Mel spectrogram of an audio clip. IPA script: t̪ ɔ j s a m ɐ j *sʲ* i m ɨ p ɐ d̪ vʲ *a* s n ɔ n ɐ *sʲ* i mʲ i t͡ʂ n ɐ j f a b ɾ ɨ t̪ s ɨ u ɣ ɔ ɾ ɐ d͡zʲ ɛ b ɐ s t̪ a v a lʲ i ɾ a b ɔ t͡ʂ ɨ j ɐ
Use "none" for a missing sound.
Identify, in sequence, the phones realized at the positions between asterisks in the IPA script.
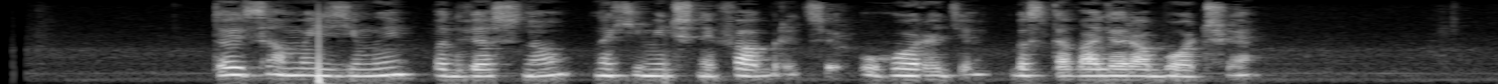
zʲ, a, xʲ

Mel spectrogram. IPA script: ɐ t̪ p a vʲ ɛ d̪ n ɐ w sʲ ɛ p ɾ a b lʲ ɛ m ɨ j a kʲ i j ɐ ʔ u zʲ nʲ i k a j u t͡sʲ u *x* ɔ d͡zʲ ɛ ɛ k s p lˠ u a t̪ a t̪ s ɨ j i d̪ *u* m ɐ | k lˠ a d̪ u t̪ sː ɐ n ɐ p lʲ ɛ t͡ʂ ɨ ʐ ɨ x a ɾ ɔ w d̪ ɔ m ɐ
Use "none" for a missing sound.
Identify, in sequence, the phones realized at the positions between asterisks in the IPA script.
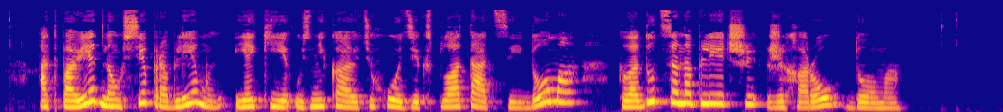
x, ɔ

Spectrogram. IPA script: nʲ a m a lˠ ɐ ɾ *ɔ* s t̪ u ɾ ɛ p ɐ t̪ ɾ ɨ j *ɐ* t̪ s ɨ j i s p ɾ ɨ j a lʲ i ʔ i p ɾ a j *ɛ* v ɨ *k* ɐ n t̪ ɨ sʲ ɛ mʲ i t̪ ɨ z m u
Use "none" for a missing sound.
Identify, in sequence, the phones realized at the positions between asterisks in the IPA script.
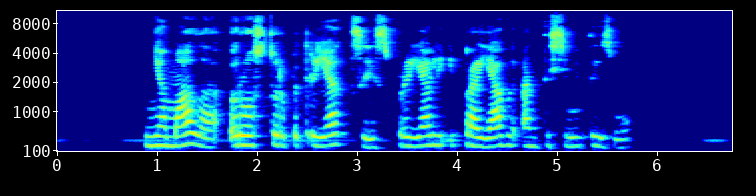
ɔ, a, a, ʔ

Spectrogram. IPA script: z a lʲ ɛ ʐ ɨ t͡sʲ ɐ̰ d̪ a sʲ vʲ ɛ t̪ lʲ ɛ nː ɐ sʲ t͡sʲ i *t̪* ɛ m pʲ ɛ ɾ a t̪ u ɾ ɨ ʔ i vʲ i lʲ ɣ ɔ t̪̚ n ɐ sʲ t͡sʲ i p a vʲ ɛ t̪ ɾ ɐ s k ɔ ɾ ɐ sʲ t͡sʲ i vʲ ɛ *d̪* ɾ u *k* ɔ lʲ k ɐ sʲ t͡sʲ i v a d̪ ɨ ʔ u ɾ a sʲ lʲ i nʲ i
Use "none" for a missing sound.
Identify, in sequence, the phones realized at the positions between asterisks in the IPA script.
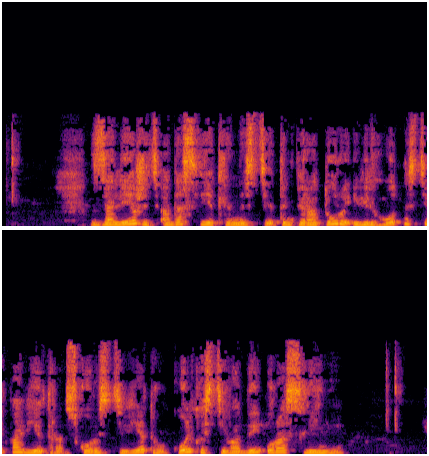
t̪, t̪, k

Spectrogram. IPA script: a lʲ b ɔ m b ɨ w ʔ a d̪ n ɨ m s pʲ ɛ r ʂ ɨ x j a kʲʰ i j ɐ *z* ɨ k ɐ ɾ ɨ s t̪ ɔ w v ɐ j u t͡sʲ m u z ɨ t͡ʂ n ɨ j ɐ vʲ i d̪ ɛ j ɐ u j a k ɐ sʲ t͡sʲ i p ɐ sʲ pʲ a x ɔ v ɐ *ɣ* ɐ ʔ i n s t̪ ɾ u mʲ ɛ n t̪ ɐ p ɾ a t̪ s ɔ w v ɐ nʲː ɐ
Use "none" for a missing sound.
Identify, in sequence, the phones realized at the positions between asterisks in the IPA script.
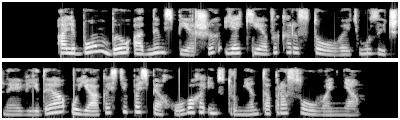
v, ɣ

